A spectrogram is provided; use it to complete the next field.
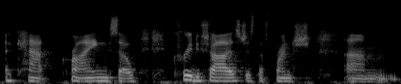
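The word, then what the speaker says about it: cri du chat: or credo chat um it's actually a french term so crew shot i think is the the proper way to say it um it's also called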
